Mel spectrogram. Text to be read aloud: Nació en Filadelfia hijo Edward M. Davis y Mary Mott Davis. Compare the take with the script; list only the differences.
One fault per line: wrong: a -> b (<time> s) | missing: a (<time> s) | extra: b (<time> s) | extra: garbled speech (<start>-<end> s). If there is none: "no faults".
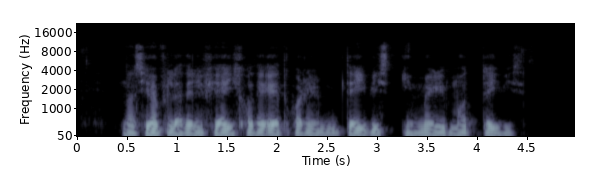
extra: de (1.8 s)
